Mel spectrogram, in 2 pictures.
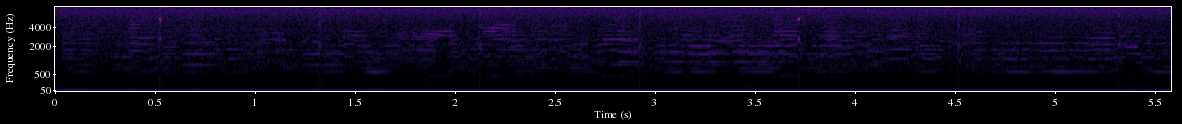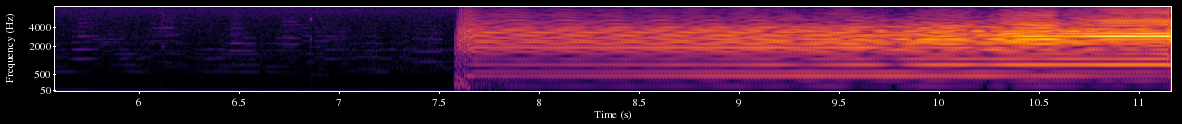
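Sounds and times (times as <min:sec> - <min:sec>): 
electric guitar power chord: 0:07.6 - 0:11.1.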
